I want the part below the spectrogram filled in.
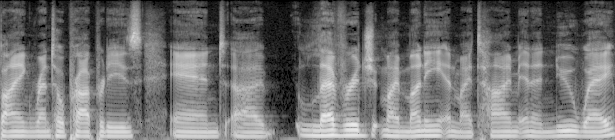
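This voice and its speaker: The recording is very clean, with a silent background. A man speaks slowly at medium pitch in a flat monotone. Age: 30s. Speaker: podcast host and real estate agent, former Olympic rower. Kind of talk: solo podcast monologue.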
